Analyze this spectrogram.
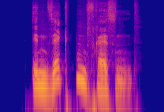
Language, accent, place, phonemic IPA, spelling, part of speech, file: German, Germany, Berlin, /ɪnˈzɛktn̩ˌfʁɛsn̩t/, insektenfressend, adjective, De-insektenfressend.ogg
- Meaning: insectivorous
